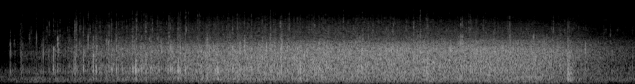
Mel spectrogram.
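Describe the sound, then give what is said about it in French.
An audience applauds Mistral's record fundraising steadily, a dense wash of many hands clapping that swells quickly, holds at a strong level for several seconds, then tapers off near the end. “Chapeau, bravo, vous pouvez les applaudir.”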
